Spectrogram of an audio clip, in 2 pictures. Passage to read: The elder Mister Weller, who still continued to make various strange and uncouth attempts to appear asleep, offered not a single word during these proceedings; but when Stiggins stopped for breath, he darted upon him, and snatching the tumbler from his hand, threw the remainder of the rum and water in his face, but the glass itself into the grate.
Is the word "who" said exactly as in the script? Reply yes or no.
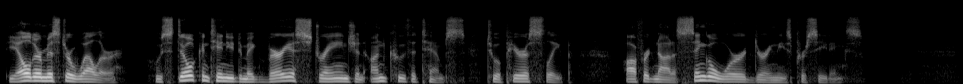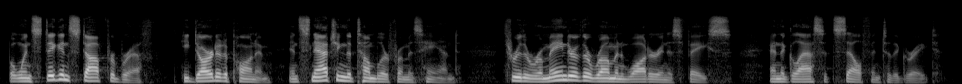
yes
